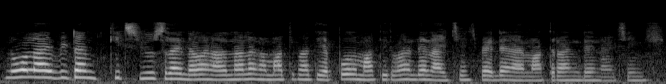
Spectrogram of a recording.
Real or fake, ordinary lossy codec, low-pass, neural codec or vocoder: fake; MP3, 32 kbps; 7.2 kHz; codec, 44.1 kHz, 7.8 kbps, Pupu-Codec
